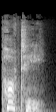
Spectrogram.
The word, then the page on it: potty: British English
